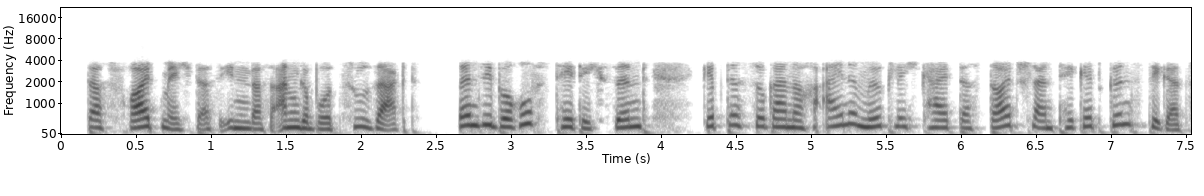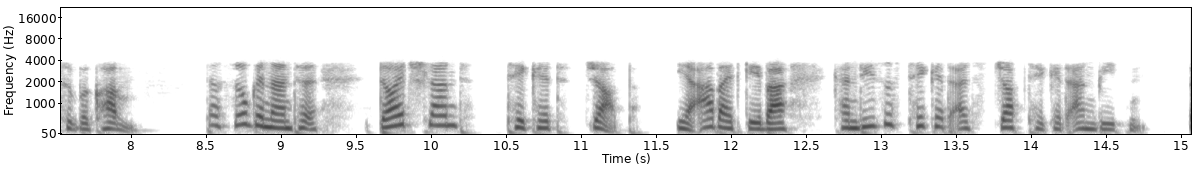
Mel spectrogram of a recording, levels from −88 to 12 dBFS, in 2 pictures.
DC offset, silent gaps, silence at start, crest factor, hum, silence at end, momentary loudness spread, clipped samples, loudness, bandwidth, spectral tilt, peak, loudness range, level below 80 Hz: under 0.1%; none; 0.2 s; 20 dB; none; 0.35 s; 10 LU; under 0.1%; -25 LUFS; 4 kHz; -9.5 dB/octave; -4 dBFS; 3 LU; -58 dBFS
